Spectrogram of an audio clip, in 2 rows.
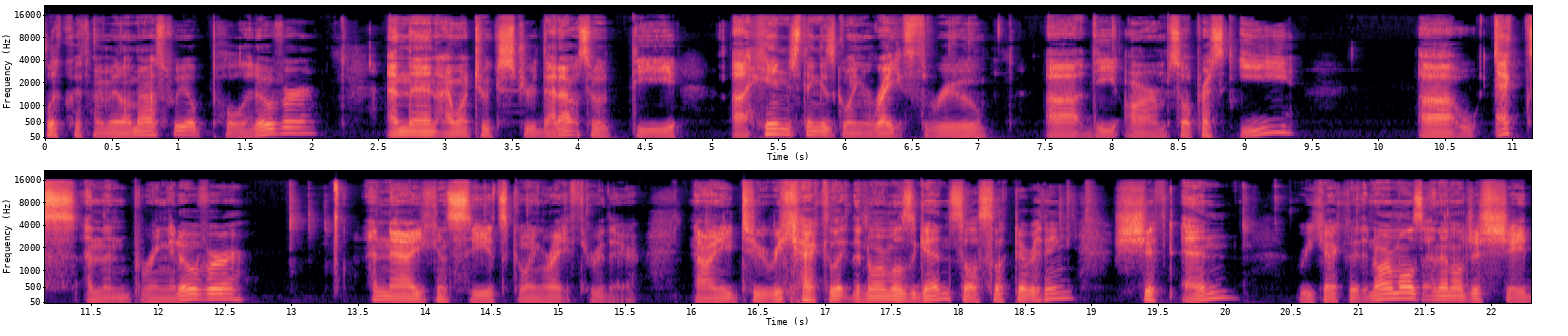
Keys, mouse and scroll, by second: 6.5 shift+middle click, 7.4-8.6 scroll up 1, 8.6 e, 13.2 scroll down 2, 13.4-14.6 middle drag, 14.6 scroll up 1, 14.8-15.8 middle drag, 15.8 Tab, 16.8 middle click, 17.0 a, 20.1-22.3 middle drag.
